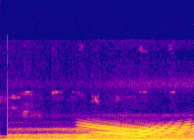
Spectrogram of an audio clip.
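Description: Background film music: a sustained low synth drone that starts with a sharp click, with a cluster of synth tones gliding downward and then back up in the second half.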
